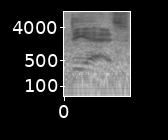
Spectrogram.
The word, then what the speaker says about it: DS: And that's not such a fatuous analogy, actually, because what we call the DS is, in France, pronounced DS. DS. It's the French word for goddess.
